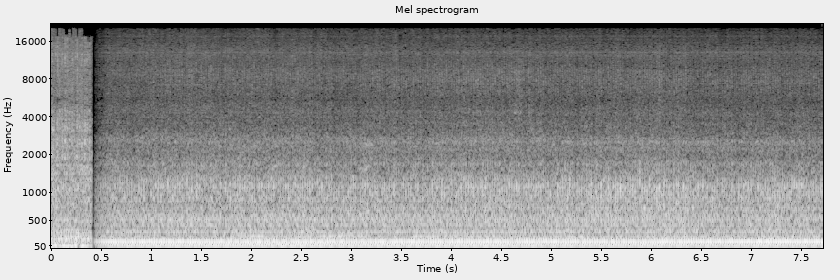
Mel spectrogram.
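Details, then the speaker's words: Cessna 177 Cardinal, carburetted engine without chokes, mixture rich, brakes held, after fuel pump pressurised: brief crank, then a steady, even low drone at idle with no misses; normal start and idle. "And with my feet firmly pressed on the brakes, I'm about to start the engine. Mixture rich and clear prop."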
